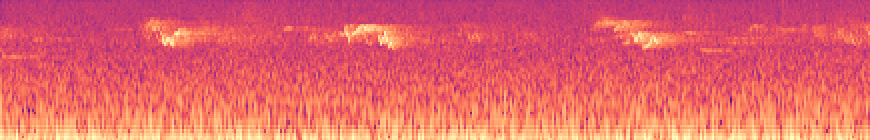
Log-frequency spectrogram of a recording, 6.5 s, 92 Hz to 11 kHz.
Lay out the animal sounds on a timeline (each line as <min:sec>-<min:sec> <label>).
0:00.0-0:00.8 Wood Thrush (Hylocichla mustelina)
0:00.0-0:06.5 Red-eyed Vireo (Vireo olivaceus)
0:05.8-0:06.5 Ovenbird (Seiurus aurocapilla)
